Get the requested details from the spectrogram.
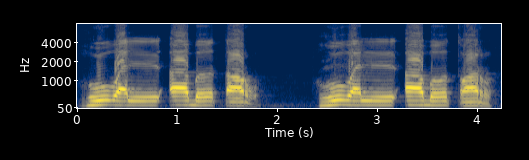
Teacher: با حروف قلقلہ میں سے ہے تو با کے اوپر آپ نے قلقلہ کرنا ہے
